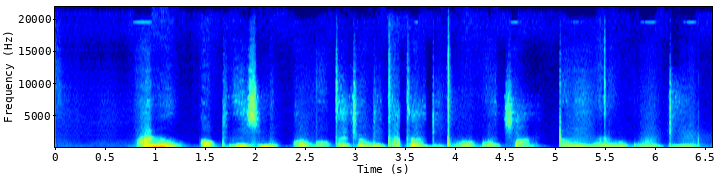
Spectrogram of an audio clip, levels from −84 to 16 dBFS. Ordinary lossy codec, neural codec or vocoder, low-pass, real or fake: none; codec, 44.1 kHz, 0.9 kbps, DAC; none; fake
